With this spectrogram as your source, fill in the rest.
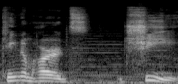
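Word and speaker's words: Kingdom Hearts χ: ] am I saying Kingdom Hearts Chi as I'm going to call it had like in in Brackets it had Chi telling you that's how you're supposed to pronounce it or like it in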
